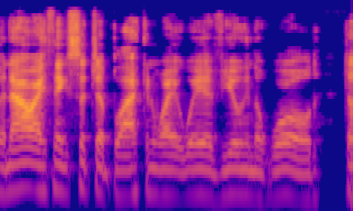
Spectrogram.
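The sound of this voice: An unforced reading voice carries the whole clip.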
